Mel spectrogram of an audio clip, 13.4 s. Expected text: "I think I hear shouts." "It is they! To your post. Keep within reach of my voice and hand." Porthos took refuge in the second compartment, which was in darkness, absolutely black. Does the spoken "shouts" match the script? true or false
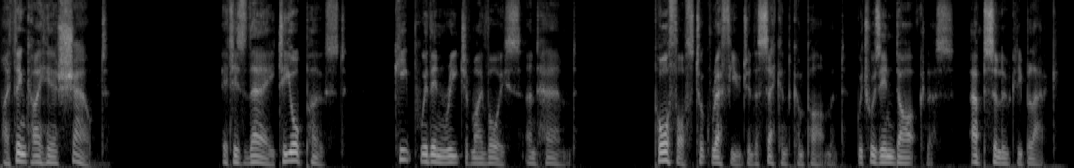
false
